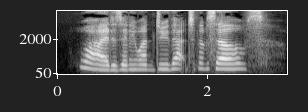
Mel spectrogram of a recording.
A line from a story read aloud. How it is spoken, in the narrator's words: Viola groaned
